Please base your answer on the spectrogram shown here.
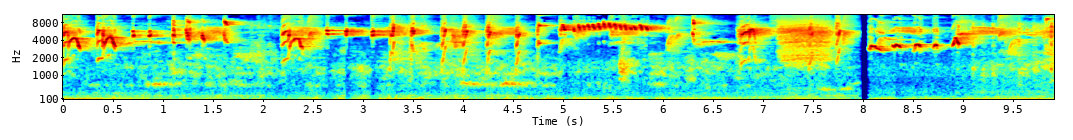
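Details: Common iora (konin) in full gacor song, a near-continuous stream of sharp high chips, buzzy trills and slurred whistles, with one short gap before the outpouring resumes.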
